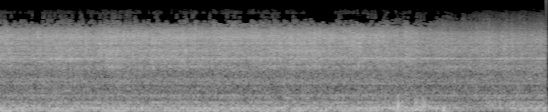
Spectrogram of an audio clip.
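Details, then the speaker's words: Harbor Freight rotary rock tumbler after loosened motor screws were found and motor slid forward to tension belt: soft, even low rumble, no slapping or squeal, steady barrel churn; much quieter, though owner thinks it may tumble slower. "I probably should have checked it before kiss quieter than heck"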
